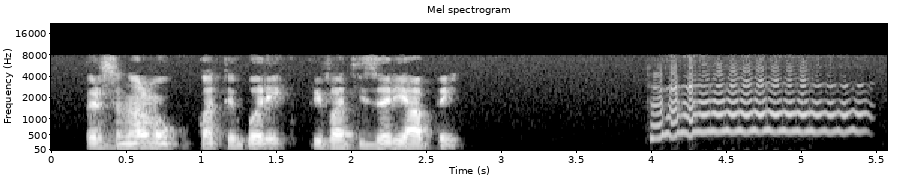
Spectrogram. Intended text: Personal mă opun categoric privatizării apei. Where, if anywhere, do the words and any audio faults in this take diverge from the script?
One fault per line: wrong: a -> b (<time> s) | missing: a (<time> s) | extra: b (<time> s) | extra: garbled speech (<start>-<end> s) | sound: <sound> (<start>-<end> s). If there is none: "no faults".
sound: laugh (4.0-5.5 s)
